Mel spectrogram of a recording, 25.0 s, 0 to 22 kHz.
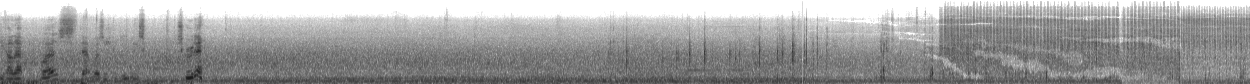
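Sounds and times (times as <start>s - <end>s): electric air pump humming: 17.8s - 25.0s.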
